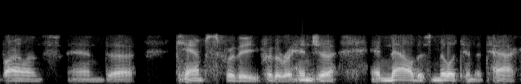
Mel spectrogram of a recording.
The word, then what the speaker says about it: Rohingya: I'm glad you corrected me because I had always heard Rohingya, so Rohingya is the better way of pronouncing it.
